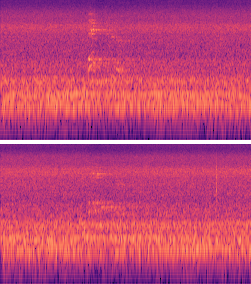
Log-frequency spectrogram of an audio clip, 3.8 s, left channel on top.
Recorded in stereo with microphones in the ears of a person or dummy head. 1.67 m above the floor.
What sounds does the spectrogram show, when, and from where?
1.3 s a child speaking: 80° left, 6.5 m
